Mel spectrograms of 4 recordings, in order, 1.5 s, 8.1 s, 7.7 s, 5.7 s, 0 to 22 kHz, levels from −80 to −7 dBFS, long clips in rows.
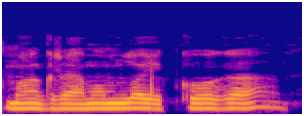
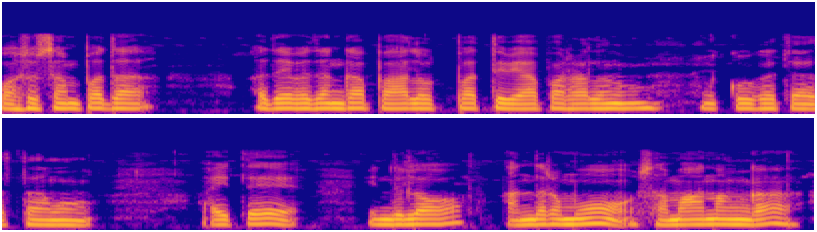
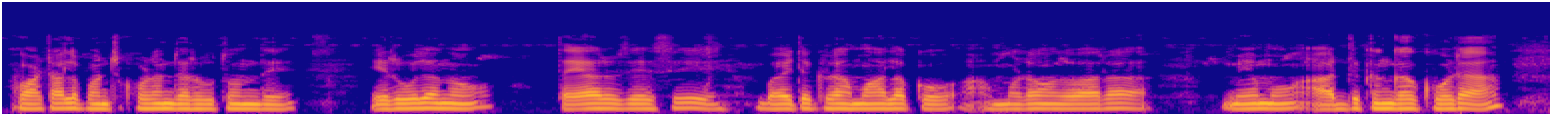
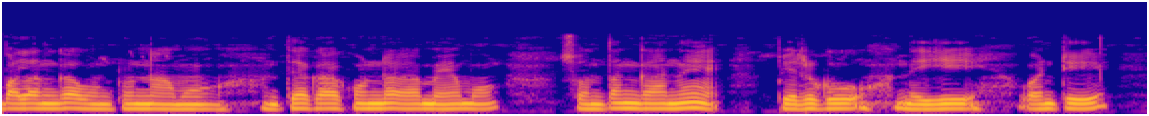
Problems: background sounds at intervals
